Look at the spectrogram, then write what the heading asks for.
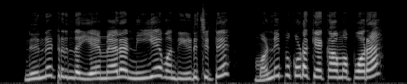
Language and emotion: Tamil, angry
